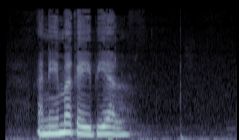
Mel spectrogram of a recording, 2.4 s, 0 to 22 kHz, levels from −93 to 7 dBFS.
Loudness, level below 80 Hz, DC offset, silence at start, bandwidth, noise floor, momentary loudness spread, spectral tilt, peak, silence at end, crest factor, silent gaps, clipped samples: -21 LUFS; -50 dBFS; under 0.1%; 0.4 s; 16 kHz; -52 dBFS; 15 LU; -7 dB/octave; -8 dBFS; 1.1 s; 16 dB; none; under 0.1%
